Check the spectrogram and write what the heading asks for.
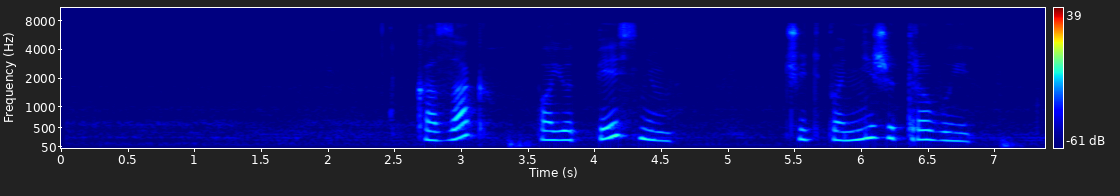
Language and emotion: Russian, neutral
